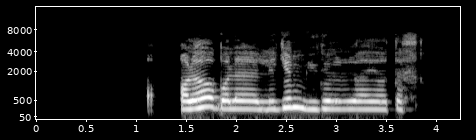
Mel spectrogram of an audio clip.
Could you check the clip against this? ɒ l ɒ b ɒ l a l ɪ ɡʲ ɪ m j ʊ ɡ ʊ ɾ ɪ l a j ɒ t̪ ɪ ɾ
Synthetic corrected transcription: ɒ l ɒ b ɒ l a l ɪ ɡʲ ɪ m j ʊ ɡ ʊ ɾ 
